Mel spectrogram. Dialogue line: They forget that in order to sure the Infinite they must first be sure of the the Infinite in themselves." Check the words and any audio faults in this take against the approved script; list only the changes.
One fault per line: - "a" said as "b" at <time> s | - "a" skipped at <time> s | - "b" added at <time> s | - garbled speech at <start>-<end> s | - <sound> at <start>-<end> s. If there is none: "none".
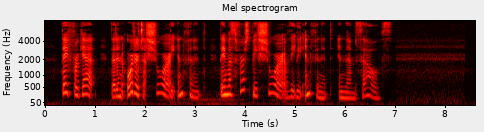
none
